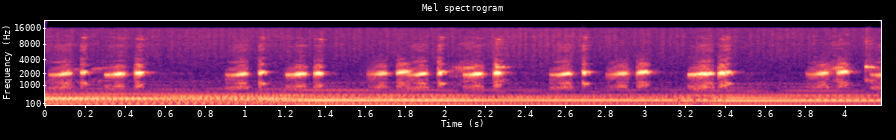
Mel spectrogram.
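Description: Frog calls, quick runs of short repeated croaks, layered over sustained low synthesizer drone tones in an ambient electronic piece. The drone shifts to a new note about a second in.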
